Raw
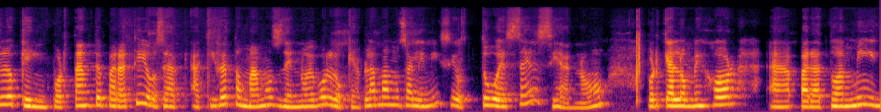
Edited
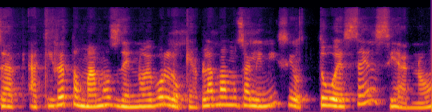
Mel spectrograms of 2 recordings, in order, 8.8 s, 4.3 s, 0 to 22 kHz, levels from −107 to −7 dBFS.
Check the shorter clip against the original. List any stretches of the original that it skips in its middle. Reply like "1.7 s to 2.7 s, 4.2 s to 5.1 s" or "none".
none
